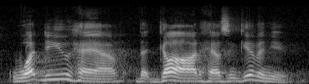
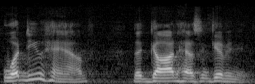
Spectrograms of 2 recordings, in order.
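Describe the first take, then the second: First: It is said forcefully, with strong conviction. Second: It is said plainly, with mild conviction.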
